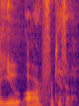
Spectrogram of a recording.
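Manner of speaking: soft, quiet and gentle; tender reassurance. Retold or imitated. God telling him he is forgiven, soft and tender. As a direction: whisper it like a comfort. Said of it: "the work of God to say".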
